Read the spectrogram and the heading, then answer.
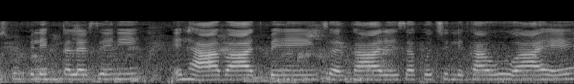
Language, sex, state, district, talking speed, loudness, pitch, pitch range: Hindi, female, Jharkhand, Sahebganj, 125 wpm, -22 LUFS, 225 Hz, 215-235 Hz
